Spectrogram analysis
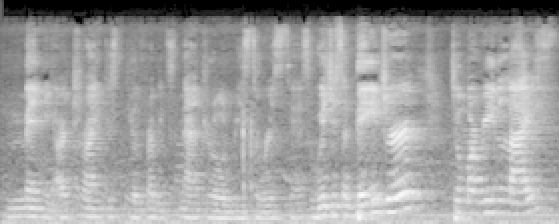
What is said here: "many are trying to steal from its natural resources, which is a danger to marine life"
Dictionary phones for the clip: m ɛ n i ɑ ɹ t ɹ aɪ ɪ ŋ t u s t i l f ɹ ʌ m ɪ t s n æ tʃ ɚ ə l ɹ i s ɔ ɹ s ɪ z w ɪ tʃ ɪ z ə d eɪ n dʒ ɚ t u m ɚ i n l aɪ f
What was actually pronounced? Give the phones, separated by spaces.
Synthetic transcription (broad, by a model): m ɛ n i ɑ ɹ t ɹ aɪ ɪ ŋ t u s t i l f ɹ ʌ m ɪ t s n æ tʃ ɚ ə l ɹ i s ɔ ɹ s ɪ s w ɪ tʃ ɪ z ə d eɪ n dʒ ɚ t u m ɚ i n l aɪ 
